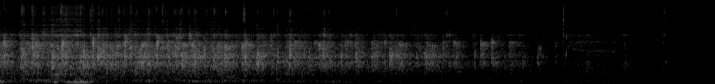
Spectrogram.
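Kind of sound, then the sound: crowd, applause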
